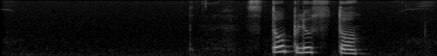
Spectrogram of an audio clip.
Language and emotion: Russian, neutral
